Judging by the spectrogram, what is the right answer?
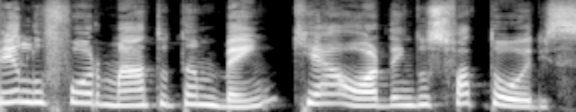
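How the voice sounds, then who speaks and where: The woman's intonation is lively, her pitch high and her speed fairly quick. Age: 30s. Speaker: communication and public speaking coach. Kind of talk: interview.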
